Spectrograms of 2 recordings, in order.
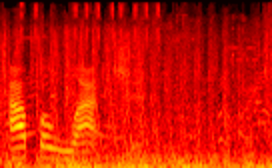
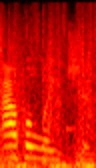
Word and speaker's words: Appalachian: It is Appalachin. It is not Appalachian. If you call them the Appalachian Mountains in North Carolina, you're you might get shot.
